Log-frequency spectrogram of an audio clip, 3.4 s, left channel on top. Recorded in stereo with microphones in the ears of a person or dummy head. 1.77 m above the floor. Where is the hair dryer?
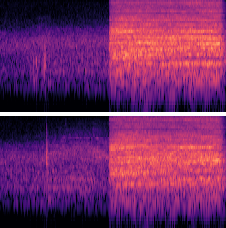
10° right (ahead or behind), 6 m.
